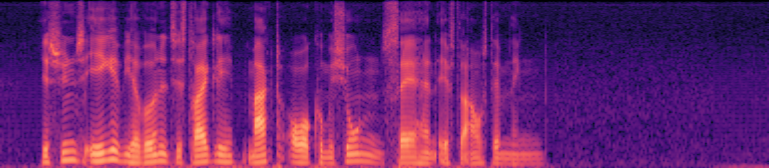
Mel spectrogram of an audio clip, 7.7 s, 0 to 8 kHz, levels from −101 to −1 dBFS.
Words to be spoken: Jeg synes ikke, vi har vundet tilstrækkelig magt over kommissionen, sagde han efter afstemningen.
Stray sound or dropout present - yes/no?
no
